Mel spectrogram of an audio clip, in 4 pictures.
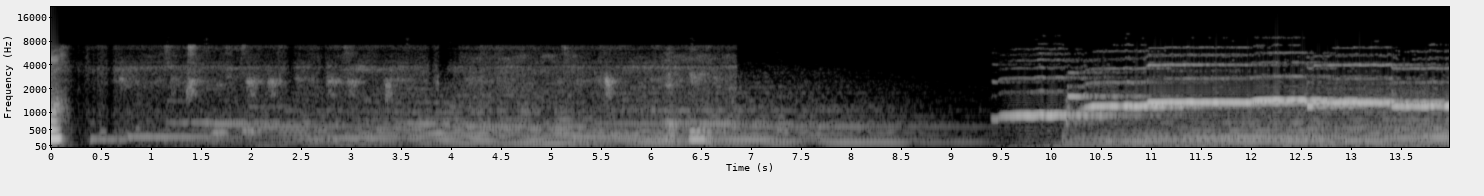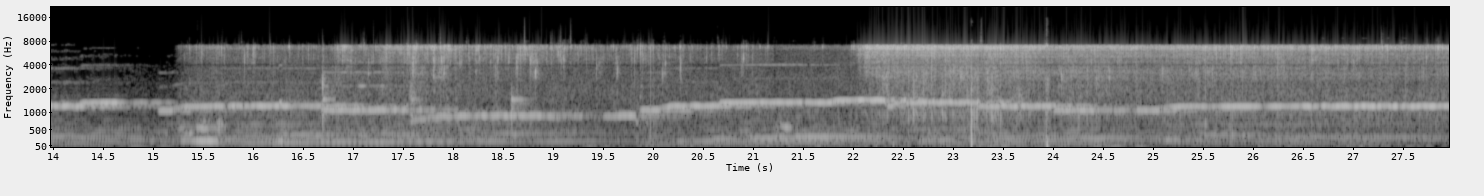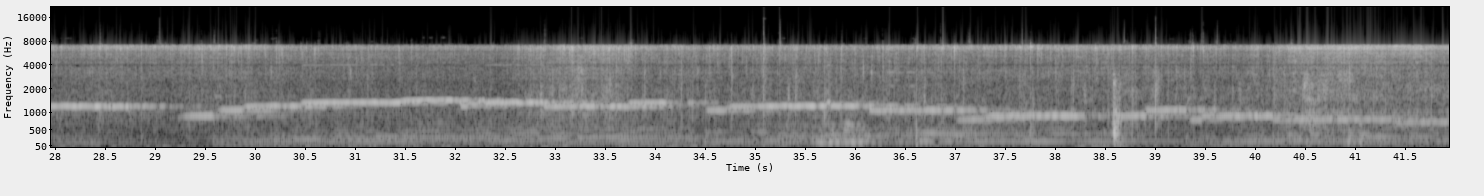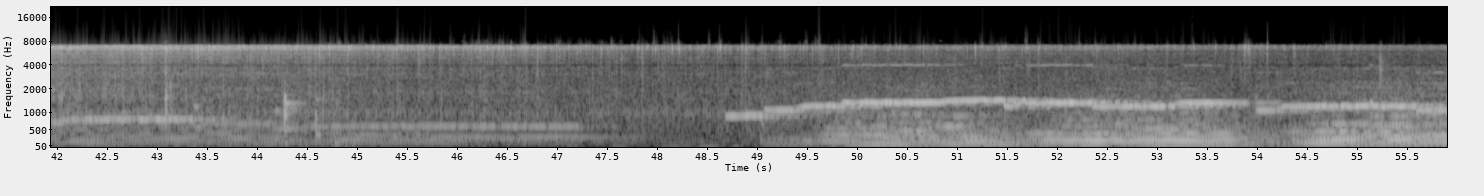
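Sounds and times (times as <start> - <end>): background music: 0.0 - 55.9
oil sizzling in a pan: 15.3 - 55.9.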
